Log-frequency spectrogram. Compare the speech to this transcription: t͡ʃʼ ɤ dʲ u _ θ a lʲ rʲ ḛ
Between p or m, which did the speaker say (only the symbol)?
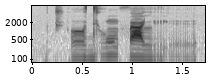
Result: m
